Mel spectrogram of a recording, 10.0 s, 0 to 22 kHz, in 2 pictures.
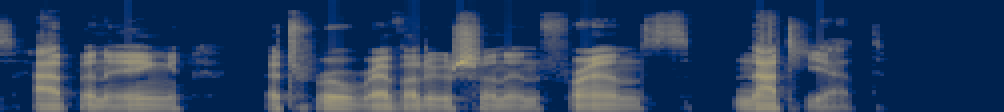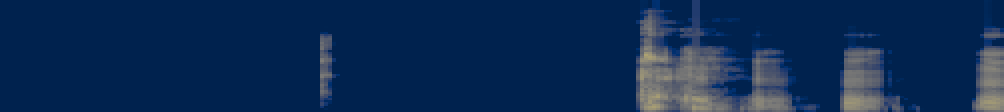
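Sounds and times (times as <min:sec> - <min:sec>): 
speech: 0:00.2 - 0:04.4, 0:08.2 - 0:10.0
person clearing throat or coughing: 0:08.2 - 0:10.0.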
